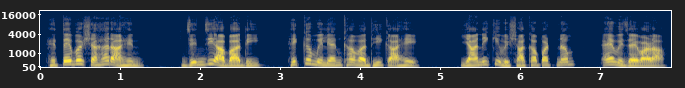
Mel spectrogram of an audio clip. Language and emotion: Sindhi, neutral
